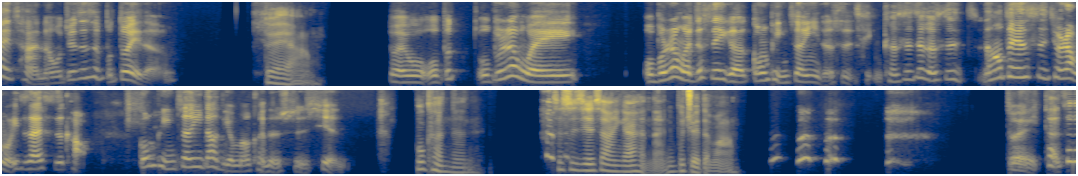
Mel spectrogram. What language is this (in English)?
Chinese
